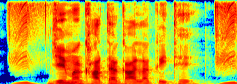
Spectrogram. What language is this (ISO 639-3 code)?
hne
